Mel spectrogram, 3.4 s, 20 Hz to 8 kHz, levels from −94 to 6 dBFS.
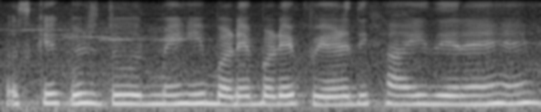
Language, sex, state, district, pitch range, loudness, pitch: Hindi, female, Chhattisgarh, Raipur, 230-250 Hz, -13 LUFS, 240 Hz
